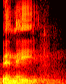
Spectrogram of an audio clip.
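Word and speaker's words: Binet: Alfred Bennett, somebody told me you have to pronounce it as Alfred Bennett, the one who founded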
